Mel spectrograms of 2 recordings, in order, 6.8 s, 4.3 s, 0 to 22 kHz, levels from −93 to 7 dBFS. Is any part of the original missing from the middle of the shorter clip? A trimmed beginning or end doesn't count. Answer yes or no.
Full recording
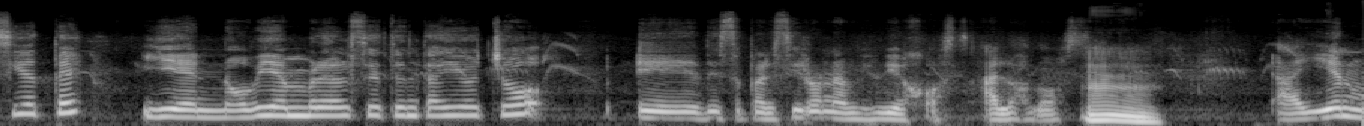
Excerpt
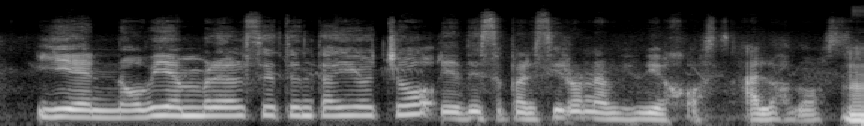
yes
